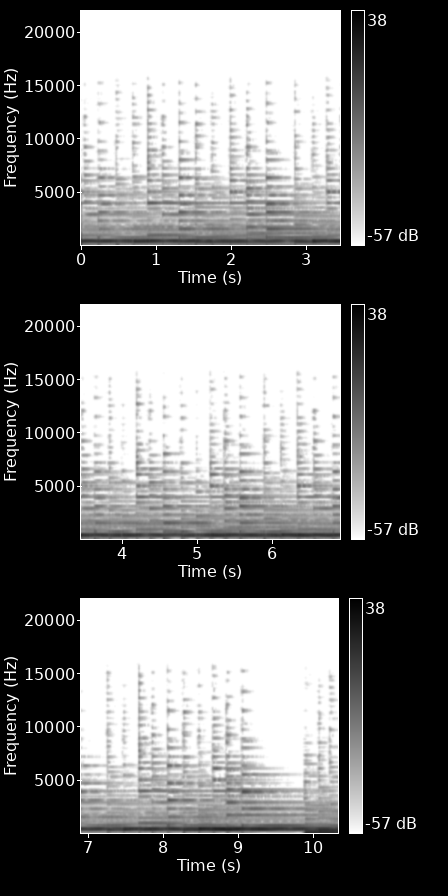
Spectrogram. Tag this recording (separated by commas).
Pizzicato, Zither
